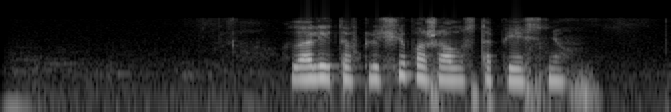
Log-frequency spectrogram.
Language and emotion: Russian, neutral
